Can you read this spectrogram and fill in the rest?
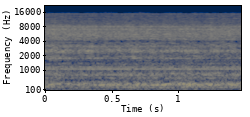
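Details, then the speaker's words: Noisy circulating pump in a commercial plant room with Ideal Imax Xtra boilers and plate heat exchangers: steady harsh high rushing hiss, no knocking; sounds as if it may be running dry, not yet inspected. "sounds like it's running a bit dry, or yeah, it sounds a bit funny."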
